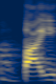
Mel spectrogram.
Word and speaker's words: buy: खरीदना का इंग्लिश बेटा बाई होता है, BUY, बाई। वहां पे यू का प्रोनाउंसिएशन कुछ नहीं होता, BY भी बाई होता है, BUY खरीदना भी बाई होता है।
